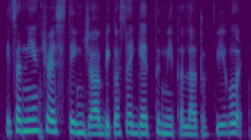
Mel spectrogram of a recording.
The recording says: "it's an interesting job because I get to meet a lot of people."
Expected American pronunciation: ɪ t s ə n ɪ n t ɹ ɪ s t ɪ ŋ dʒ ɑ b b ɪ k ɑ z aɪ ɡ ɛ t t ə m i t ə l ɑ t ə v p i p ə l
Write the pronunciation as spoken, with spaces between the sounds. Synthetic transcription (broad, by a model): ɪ t s ə n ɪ n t ɹ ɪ s t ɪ ŋ dʒ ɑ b b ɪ k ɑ s aɪ ɡ ɛ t t ə m i t ə l ɑ t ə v p i p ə l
